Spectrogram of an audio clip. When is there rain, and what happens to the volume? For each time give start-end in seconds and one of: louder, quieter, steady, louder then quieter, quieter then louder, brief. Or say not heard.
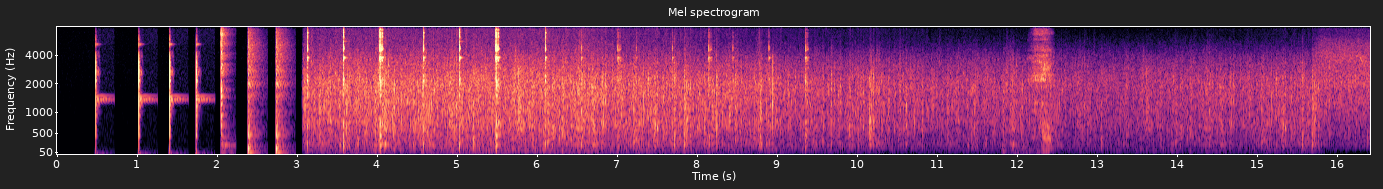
3.0-16.3 quieter.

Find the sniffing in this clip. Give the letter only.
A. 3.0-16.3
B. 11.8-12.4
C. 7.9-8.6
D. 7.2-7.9
B.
